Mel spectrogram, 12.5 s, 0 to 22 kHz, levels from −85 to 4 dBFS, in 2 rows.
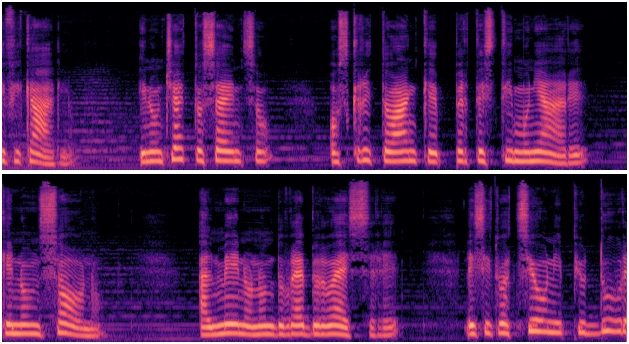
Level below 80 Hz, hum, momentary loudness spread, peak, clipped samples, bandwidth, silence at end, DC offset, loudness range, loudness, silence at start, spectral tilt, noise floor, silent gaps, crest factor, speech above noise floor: -62 dBFS; none; 10 LU; -2 dBFS; under 0.1%; 19.5 kHz; 0 s; under 0.1%; 2 LU; -19 LUFS; 0 s; -4.5 dB/octave; -51 dBFS; none; 18 dB; 33 dB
